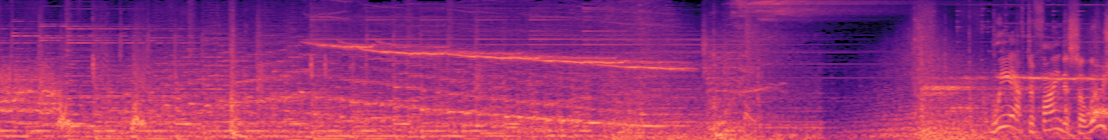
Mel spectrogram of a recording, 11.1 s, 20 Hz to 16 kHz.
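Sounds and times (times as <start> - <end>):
background music: 0.0 - 11.0
cartoon falling whistle: 2.5 - 11.0.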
